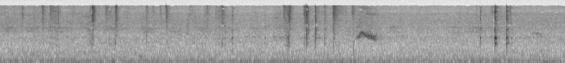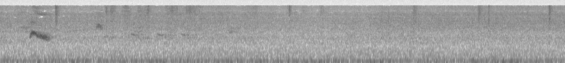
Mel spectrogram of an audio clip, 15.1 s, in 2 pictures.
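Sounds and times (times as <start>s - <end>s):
bird calling with falling chirps: 0.0s - 5.3s, 7.8s - 10.2s
sharp clicks: 6.4s - 7.0s.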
